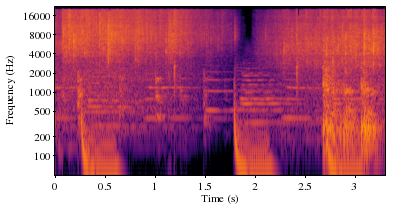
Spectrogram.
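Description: Green chillies and curry leaves fry in hot coconut oil for a Kerala-style prawn dish, a close sizzle flaring in a few loud bursts as they hit the oil, then settling into a steady crackle.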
